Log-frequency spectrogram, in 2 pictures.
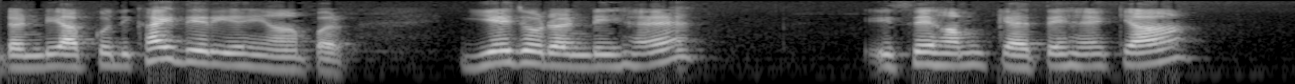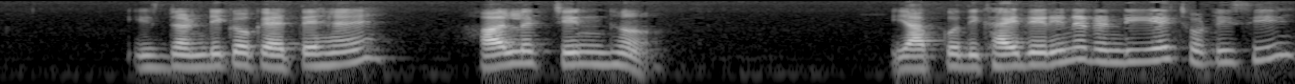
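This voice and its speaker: A woman's voice: fairly low pitch, a little mellow, muffled recording. A woman teaching a primary school lesson, patiently repeating words and asking questions back to the children. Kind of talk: slow classroom lesson for young children.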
